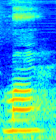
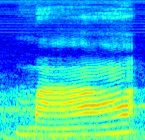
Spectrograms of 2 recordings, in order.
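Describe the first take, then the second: First: The syllable is short and light, without tone. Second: The pitch dips low then rises. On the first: "Then the neutral is just ma" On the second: "falling rising tone"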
